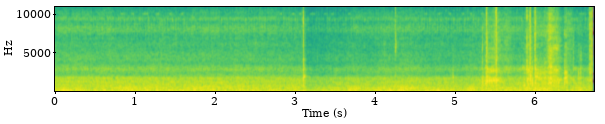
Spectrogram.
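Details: Western honey bees (Apis mellifera) of a yellow hive make a steady, dense hive drone, with a few sharp clicks and taps near the end.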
